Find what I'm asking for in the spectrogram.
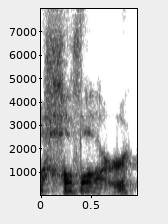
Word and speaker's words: Hvar: And the island is called Hvar. It's spelled H-V-A-R.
